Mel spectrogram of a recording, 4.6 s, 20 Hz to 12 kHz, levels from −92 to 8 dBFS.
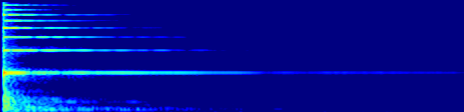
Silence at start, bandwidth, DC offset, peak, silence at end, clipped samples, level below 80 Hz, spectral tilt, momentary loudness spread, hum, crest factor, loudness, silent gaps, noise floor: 0 s; 11.5 kHz; under 0.1%; -10 dBFS; 3.25 s; under 0.1%; -74 dBFS; 0 dB/octave; 26 LU; none; 28 dB; -32 LUFS; none; -85 dBFS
